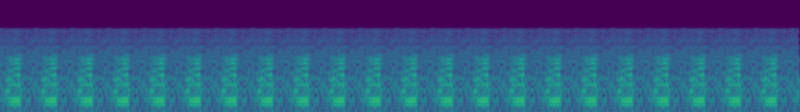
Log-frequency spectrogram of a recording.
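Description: A buzzing sound pulsing evenly about three times a second, unchanged throughout.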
